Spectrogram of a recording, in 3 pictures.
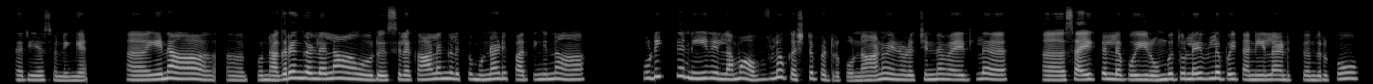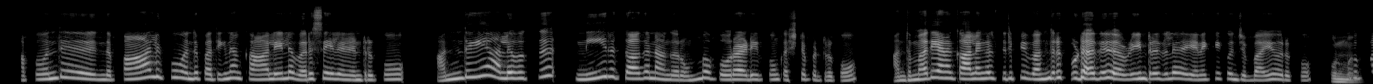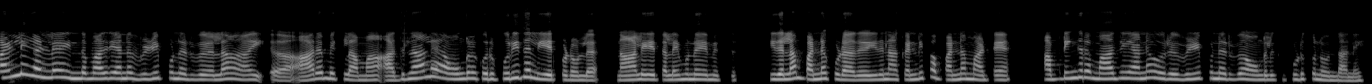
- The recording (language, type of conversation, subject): Tamil, podcast, ஒரு நதியை ஒரே நாளில் எப்படிச் சுத்தம் செய்யத் தொடங்கலாம்?
- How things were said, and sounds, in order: "அதே" said as "அந்தயே"; laughing while speaking: "திருப்பி வந்துறக்கூடாது, அப்பிடின்றதில"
